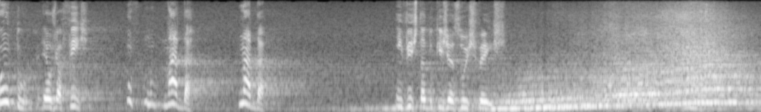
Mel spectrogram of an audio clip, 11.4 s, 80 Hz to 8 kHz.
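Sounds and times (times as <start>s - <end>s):
speech: 0.0s - 4.2s, 5.9s - 9.6s
car engine revving: 5.0s - 11.4s.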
